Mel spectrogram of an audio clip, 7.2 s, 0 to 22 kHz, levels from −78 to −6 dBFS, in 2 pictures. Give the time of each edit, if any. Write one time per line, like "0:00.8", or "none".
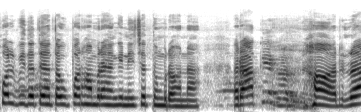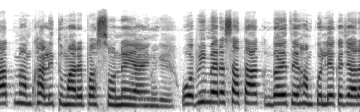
0:05.2

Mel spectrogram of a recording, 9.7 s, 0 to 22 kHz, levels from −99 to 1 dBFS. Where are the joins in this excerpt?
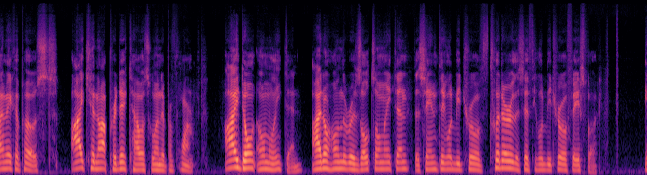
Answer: none

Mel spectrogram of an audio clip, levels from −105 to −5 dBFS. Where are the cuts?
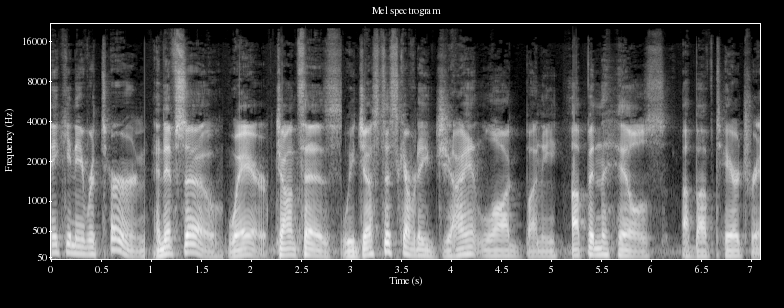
none

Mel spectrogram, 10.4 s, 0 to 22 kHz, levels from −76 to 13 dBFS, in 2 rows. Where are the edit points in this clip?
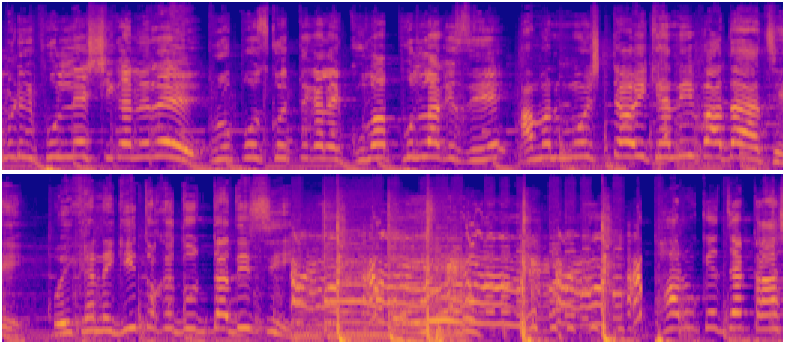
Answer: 0:03.4
0:07.1
0:09.4

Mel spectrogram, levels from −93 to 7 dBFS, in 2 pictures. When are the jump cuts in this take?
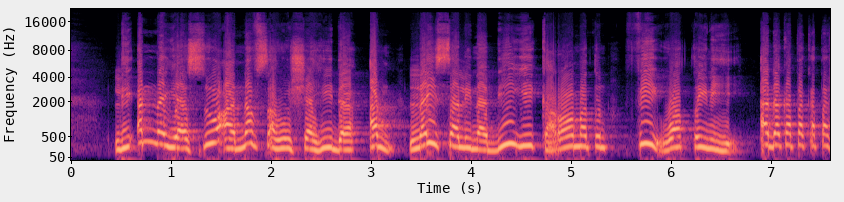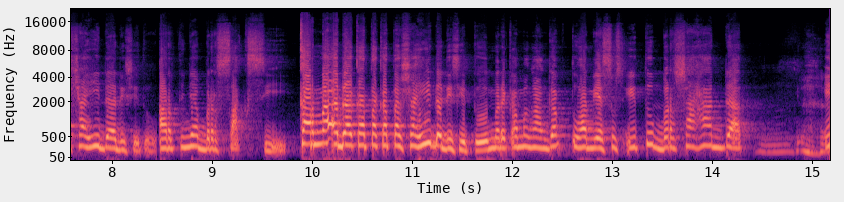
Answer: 0:06.8
0:08.3
0:09.8

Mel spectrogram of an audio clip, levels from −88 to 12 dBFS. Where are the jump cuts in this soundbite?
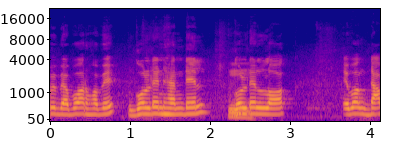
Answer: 0:00.9

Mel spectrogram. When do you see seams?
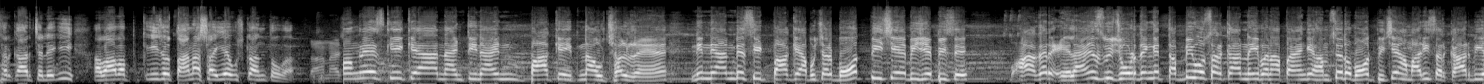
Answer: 0:03.4

